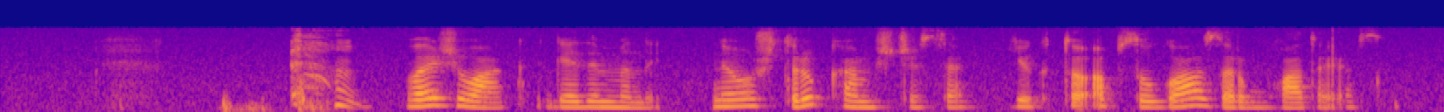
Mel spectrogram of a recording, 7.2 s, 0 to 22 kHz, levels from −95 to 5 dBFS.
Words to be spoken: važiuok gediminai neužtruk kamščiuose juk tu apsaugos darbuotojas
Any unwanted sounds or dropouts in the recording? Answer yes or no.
yes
